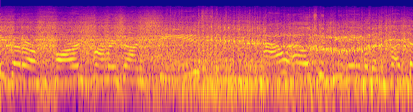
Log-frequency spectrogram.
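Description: NutriBullet Veggie Bullet electric food slicer running steadily with a motor whine as a potato is pressed through its slicing disc; the whine sags in pitch briefly about three seconds in.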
